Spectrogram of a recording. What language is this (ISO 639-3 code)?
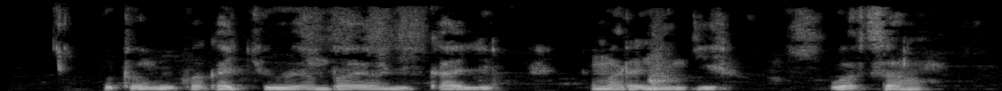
swa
